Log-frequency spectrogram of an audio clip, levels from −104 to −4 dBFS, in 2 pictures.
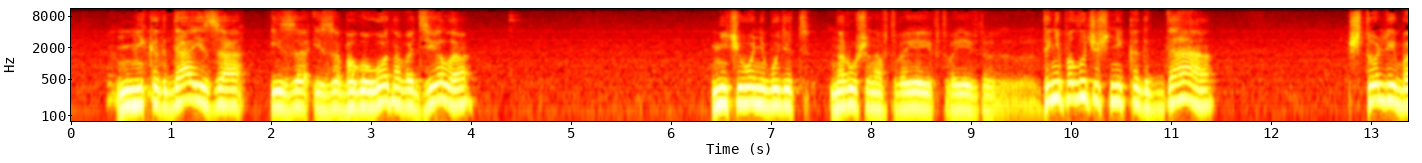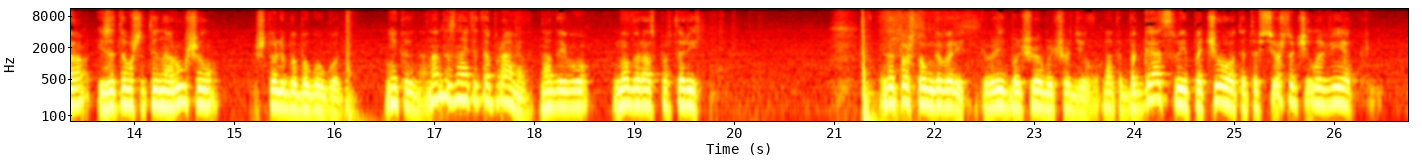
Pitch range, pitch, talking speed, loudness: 140-175 Hz, 155 Hz, 120 wpm, -15 LUFS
